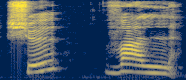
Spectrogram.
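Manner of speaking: "Cheval" split into che and val, both drawn out; syllable by syllable. Shown as a demonstration. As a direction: say "Cheval" in two long beats, che, val. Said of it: "Frappe les syllabes".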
